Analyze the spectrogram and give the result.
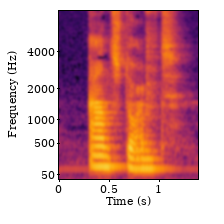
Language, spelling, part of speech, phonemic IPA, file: Dutch, aanstormt, verb, /ˈanstɔrᵊmt/, Nl-aanstormt.ogg
- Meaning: second/third-person singular dependent-clause present indicative of aanstormen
